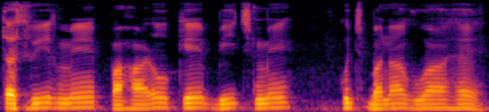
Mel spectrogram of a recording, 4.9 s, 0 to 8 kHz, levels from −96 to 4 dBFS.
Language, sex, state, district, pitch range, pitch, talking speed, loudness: Hindi, male, Gujarat, Valsad, 115-130 Hz, 120 Hz, 145 wpm, -19 LUFS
